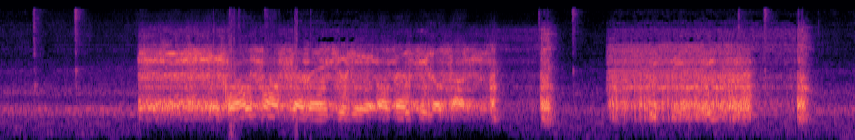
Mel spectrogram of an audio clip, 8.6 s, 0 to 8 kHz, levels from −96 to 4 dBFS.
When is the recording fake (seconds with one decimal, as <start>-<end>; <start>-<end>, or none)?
0.5-2.8; 3.6-5.4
